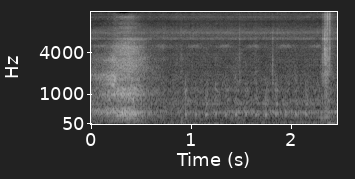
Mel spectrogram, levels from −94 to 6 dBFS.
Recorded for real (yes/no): no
